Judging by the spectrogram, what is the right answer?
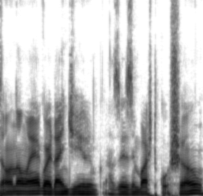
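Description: Dry and close with no echo, this very clean recording with a silent background captures a man's fairly low pitch and monotone, flat intonation. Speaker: financial educator. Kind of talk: casual chat. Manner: well-spoken.

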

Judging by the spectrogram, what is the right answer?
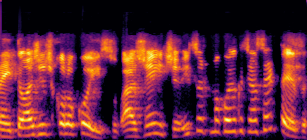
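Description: A woman talking at a very fast pace. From São Paulo state coast, Santos. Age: 20s. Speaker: city councillor. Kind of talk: casual interview.

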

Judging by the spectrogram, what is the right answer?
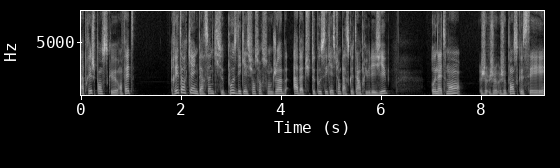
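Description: A woman's fairly low voice at a fairly quick pace, with ordinary pitch variation and big swings in loudness, on a very clean recording with a silent background. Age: 20s. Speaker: community co-founder and author. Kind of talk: interview. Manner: hesitant.

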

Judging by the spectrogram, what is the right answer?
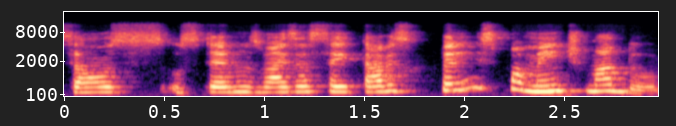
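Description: A woman's voice with ordinary pitch variation. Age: 50s. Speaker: marketing entrepreneur. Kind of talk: interview.

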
